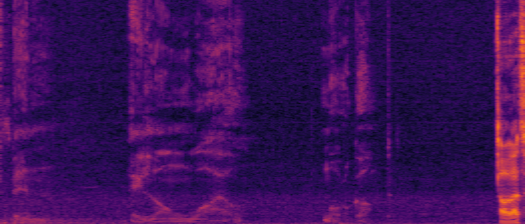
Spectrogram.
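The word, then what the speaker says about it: Morgott: cut scene it's been a long while morot oh that's how you pronounce it long and hard did thou fight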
